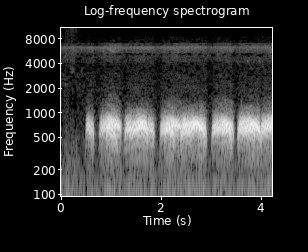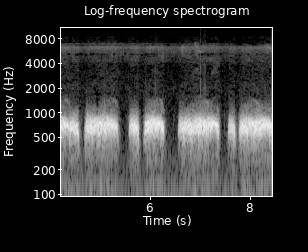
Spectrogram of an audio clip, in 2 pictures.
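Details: Female spotted dove of Malaysian stock calling to stimulate the male: a fast, uneven run of mid-pitched, hoarse coos, each about half a second long, nearly back to back with brief gaps. A faint steady high tone runs throughout.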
